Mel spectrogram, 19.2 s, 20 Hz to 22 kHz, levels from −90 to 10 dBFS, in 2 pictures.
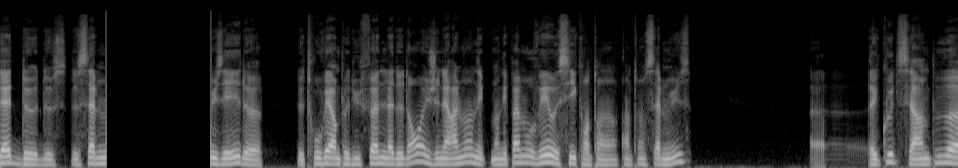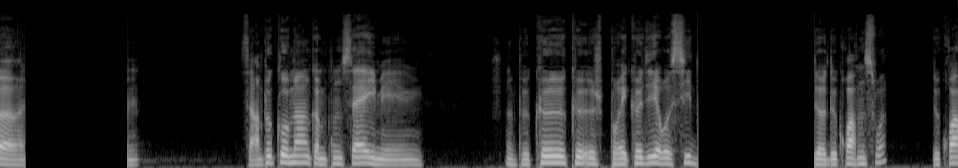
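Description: Speech stops dead at 1.06 s and stays silent until 2.11 s. This is a playback stall of about one second. The player likely ran out of data or was blocked. Time-compressed catch-up follows at 2.11 s. Small pieces are cut out and cross-faded, so the speech runs 1.25 times fast at normal pitch. It settles at 5.11 s, just before "mauvais aussi quand on". After "écoute c'est un peu", a second stall silences 9.83 to 10.86 s. Catch-up then runs to 13.86 s at 1.15 times speed. After "pourrais que dire aussi", a third stall lasts from 16.56 to 17.73 s. Catch-up at 1.25 times runs to the end of the clip.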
